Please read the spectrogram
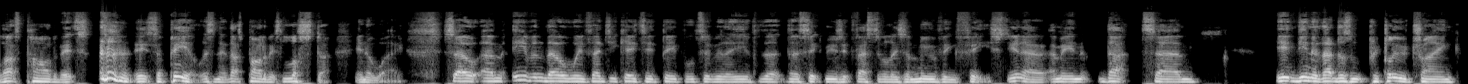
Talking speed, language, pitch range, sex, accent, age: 190 wpm, English, 115-135 Hz, male, British, 50-69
